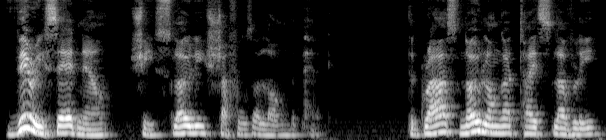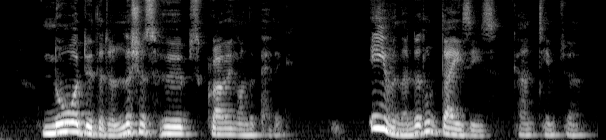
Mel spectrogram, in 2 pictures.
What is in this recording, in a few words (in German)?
englisch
